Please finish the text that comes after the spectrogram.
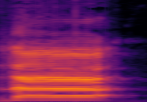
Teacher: ذال کے وقت زبان باہر نکالنا ہے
